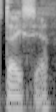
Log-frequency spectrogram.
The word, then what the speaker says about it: Dacia: So we've got from a Dacia, which is how you are meant to pronounce Dacia, to a Bentley, and from a Prius to a Porsche, and lots of things in between.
